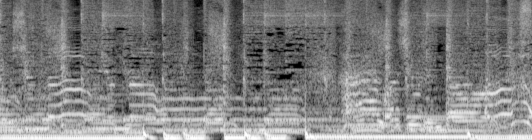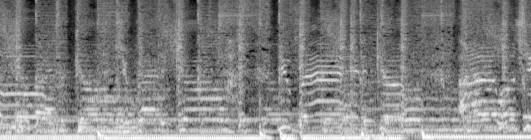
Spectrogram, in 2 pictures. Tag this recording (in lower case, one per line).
music
pop music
